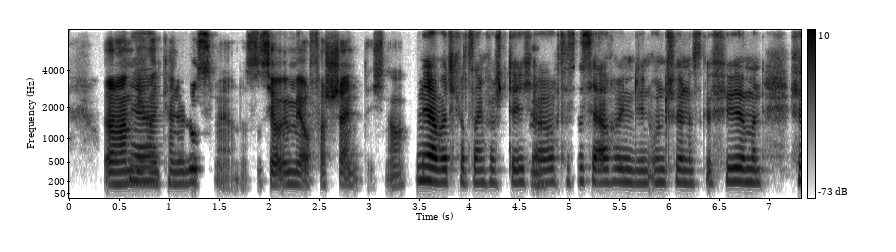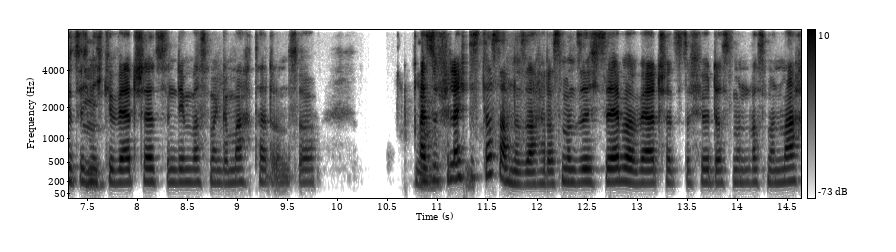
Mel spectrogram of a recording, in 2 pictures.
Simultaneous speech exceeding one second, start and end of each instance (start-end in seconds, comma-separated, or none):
none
